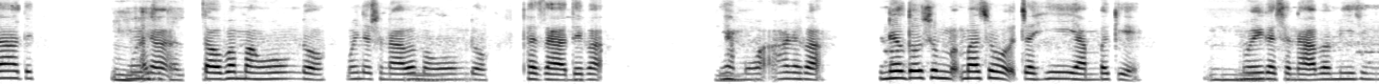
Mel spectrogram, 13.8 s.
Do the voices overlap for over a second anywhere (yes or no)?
no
